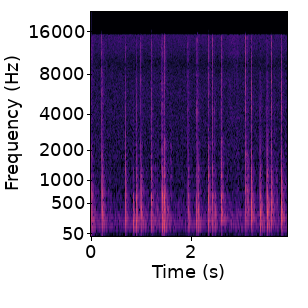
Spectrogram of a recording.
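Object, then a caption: Large wooden tabletop. Long green-painted fingernails of both hands tap on a large, solid wooden tabletop in an uneven, quiet rhythm. Seventeen short, dry knocks centred around 640 Hz each die away almost at once. Some taps cluster in quick runs and others stand alone, each with a faint bright click.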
